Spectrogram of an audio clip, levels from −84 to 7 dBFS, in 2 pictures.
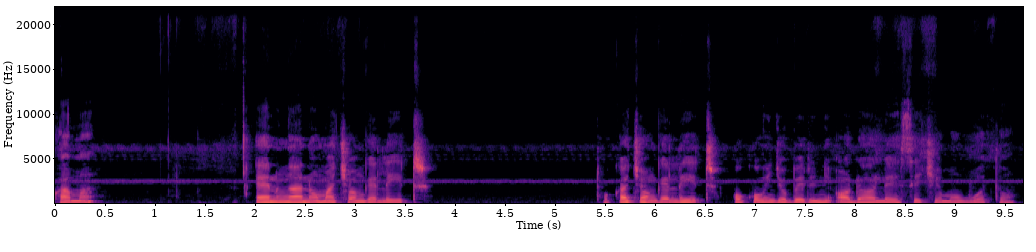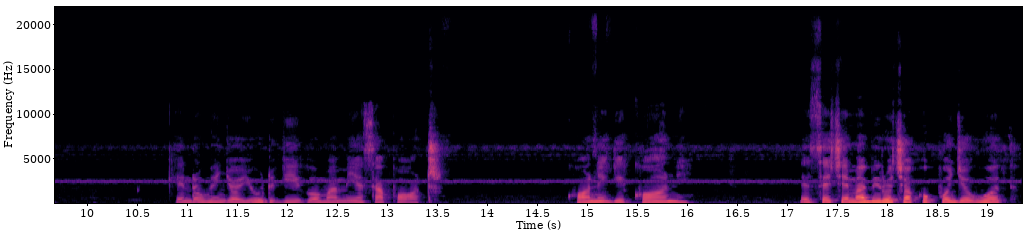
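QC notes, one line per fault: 9.59 to 13.40 s, input switched to a poorer device: the speech suddenly loses its top end, with nothing above about 11.2 kHz, drops roughly 5 dB in level, and picks up a faint new noise floor sitting well below the voice. There's no gap at either switch point; the tone just changes and then snaps back at 13.40 s. That pattern is likely the recording hopping to a different, narrower-band microphone for those few seconds and then returning.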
